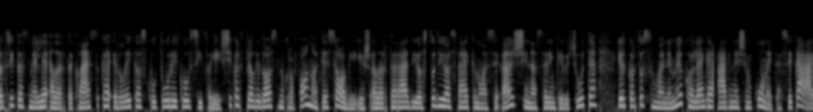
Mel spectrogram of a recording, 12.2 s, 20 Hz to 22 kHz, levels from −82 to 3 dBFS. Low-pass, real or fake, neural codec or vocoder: 7.2 kHz; real; none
